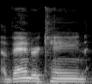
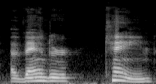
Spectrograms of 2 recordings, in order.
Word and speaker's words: Evander Kane: uh that made it 4 to1 and then Evander Kane absolute missile off of the face off makes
